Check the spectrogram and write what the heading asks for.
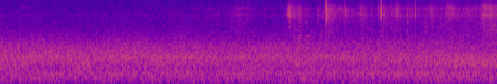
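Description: A dog's claws ticking on a bare concrete floor as it moves off, a scatter of sharp clicks starting a little past halfway, over a steady background hiss.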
